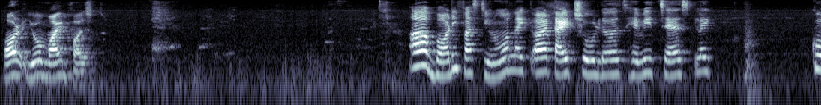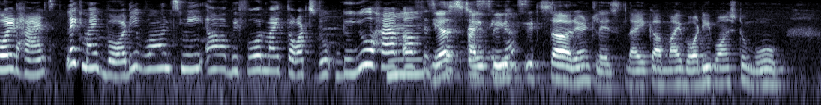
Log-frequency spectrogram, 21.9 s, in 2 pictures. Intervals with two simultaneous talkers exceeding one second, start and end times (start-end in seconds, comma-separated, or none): 16.1-17.9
